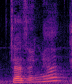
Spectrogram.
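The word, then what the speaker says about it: 짜장면: Jjajangmyeon?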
